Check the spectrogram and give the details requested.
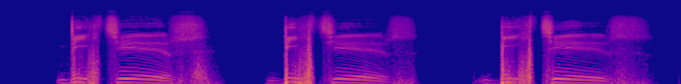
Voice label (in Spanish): Zapoteco, santo domingo albarradas; INALI; posesivos; su hermano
